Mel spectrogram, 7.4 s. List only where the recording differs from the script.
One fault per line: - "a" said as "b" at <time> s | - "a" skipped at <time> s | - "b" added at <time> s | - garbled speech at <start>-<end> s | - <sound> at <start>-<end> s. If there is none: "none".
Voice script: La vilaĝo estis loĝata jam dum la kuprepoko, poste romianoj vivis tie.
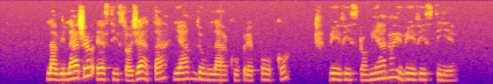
- "poste" said as "vivis" at 5.0 s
